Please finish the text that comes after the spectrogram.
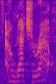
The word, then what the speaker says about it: au naturel: That, my friend, was au naturel. With the accent on the ow.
